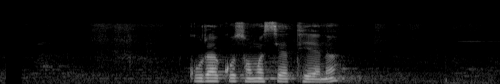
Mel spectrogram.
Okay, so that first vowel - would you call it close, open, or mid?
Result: close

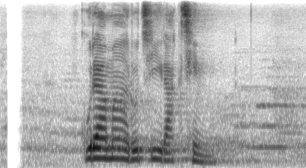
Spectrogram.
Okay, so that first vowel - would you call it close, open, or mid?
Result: close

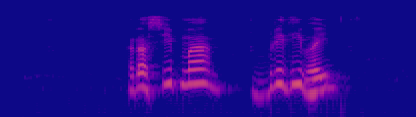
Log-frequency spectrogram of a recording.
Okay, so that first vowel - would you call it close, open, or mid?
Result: mid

